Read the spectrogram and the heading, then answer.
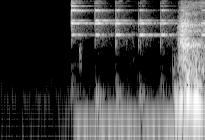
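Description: Glasses clink together to make a couple kiss, in a quick series of bright, ringing taps, about five strikes in rhythm, ending in a fuller, busier jingle as several glasses touch at once.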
